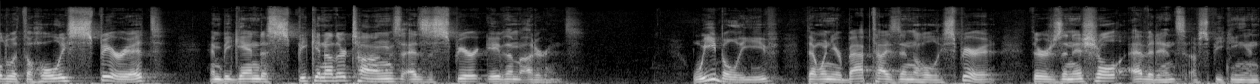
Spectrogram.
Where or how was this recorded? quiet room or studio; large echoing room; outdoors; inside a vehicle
large echoing room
